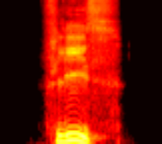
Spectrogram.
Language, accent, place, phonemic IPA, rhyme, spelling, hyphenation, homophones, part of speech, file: German, Germany, Berlin, /ˈfliːs/, -iːs, Fließ, Fließ, Fleece / fließ / Vlies, noun / proper noun, De-Fließ.ogg
- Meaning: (noun) brook, small stream; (proper noun) a municipality of Tyrol, Austria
